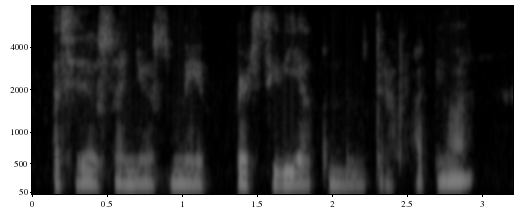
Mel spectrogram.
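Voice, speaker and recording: Somewhat breathy and fairly low-pitched, a woman speaks at a fairly slow pace with fairly even intonation. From Mexico, Monterrey, Nuevo León. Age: 20s. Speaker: podcaster. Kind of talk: personal testimony monologue. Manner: halting.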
